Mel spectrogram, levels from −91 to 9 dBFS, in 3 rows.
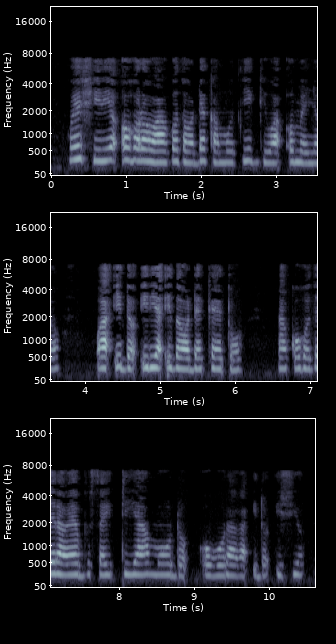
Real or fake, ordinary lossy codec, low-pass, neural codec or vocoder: real; MP3, 32 kbps; 7.2 kHz; none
